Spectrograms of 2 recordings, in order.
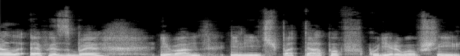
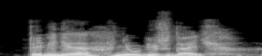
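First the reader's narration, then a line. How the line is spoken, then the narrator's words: Grumbling general. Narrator (Russian): ворчал генерал ФСБ Петров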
